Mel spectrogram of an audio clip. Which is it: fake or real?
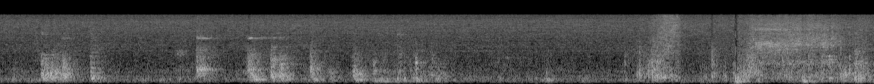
fake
